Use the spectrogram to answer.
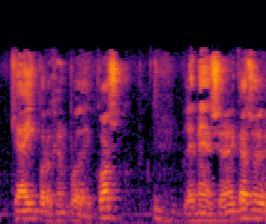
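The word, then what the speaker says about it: Qosqo: Y la pronunciación de esa K abre la vocal U en O automáticamente. Entonces, en realidad pronunciar Cosco sería imposible. Lo espontáneo es pronunciar Cosco, y entonces, claro, ahí estamos aparentemente frente a una O, pero en el fondo no es una O, sino es una U que se abrió.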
